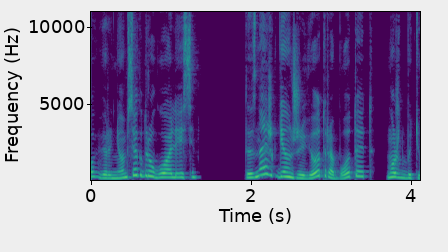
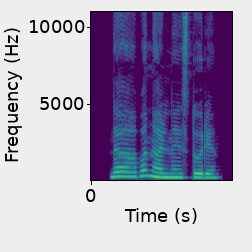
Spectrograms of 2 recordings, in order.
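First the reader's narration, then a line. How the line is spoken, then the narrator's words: Sighing. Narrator (Russian): вздохнула в свою очередь я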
